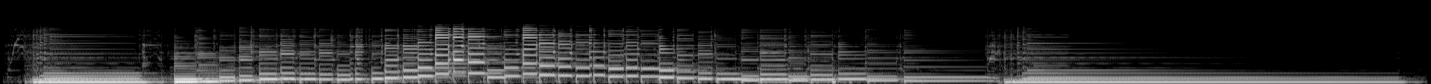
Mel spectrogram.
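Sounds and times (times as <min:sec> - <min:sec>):
PRS guitar neck pickup coil split clean: 0:00.0 - 0:14.2.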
